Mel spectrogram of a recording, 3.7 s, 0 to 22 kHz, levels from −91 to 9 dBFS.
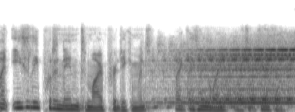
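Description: Feedback howl takes over this speech clip from 1.74 s to the end: sound from a loudspeaker in the same room re-enters a microphone on the call, gaining level each trip, so a tone near 4 kHz swells to about 8 dB above the speech, the loop repeating roughly every 150 ms.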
